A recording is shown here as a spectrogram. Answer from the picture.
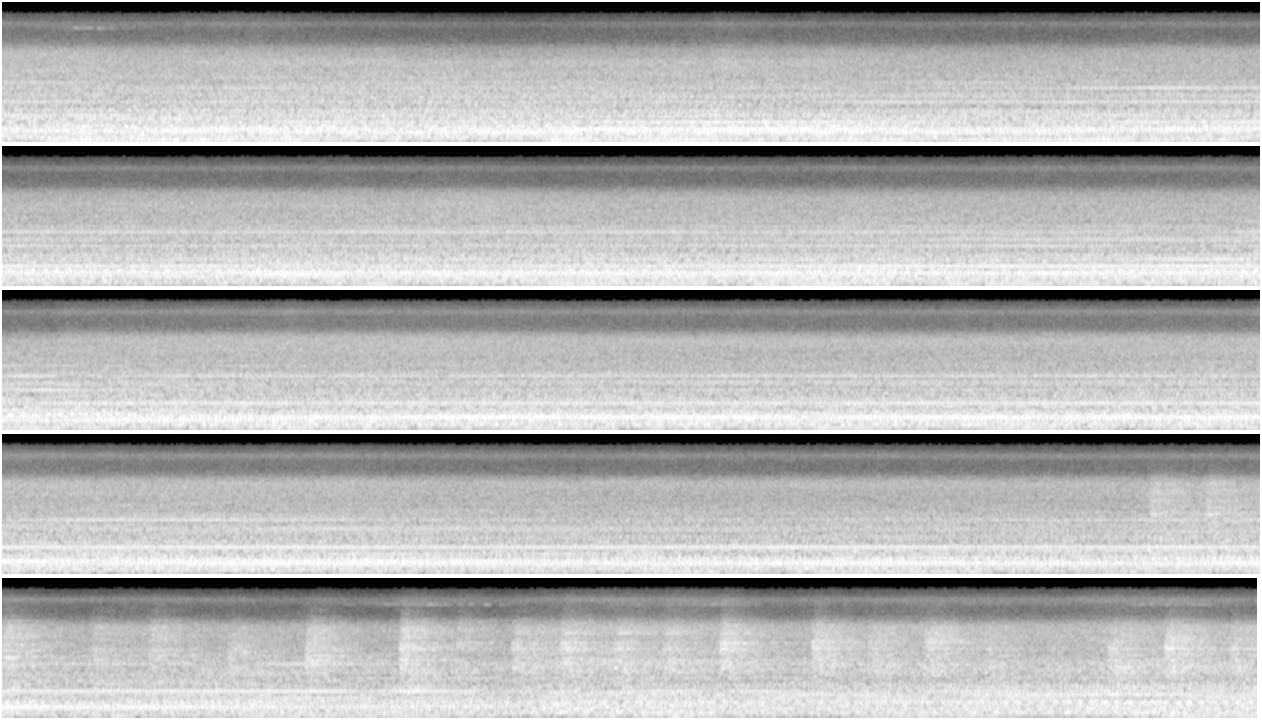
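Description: Hammer-mill pulverizer running steadily, a loud hum with several steady tones, while whole coriander seeds are hand-fed into its hopper. Near the end a rapid, irregular crackle joins in: seeds being struck and ground in the mill.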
